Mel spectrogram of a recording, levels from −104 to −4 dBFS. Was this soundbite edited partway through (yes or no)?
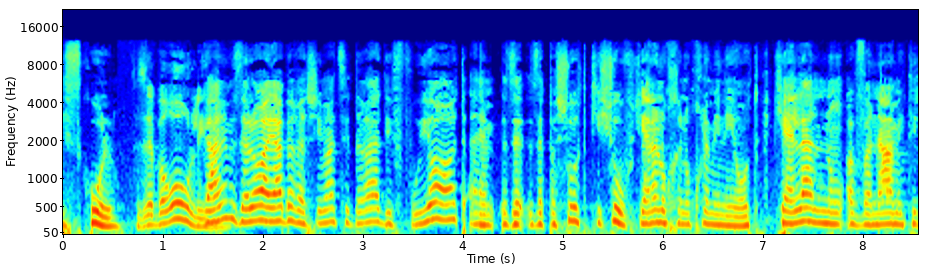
no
